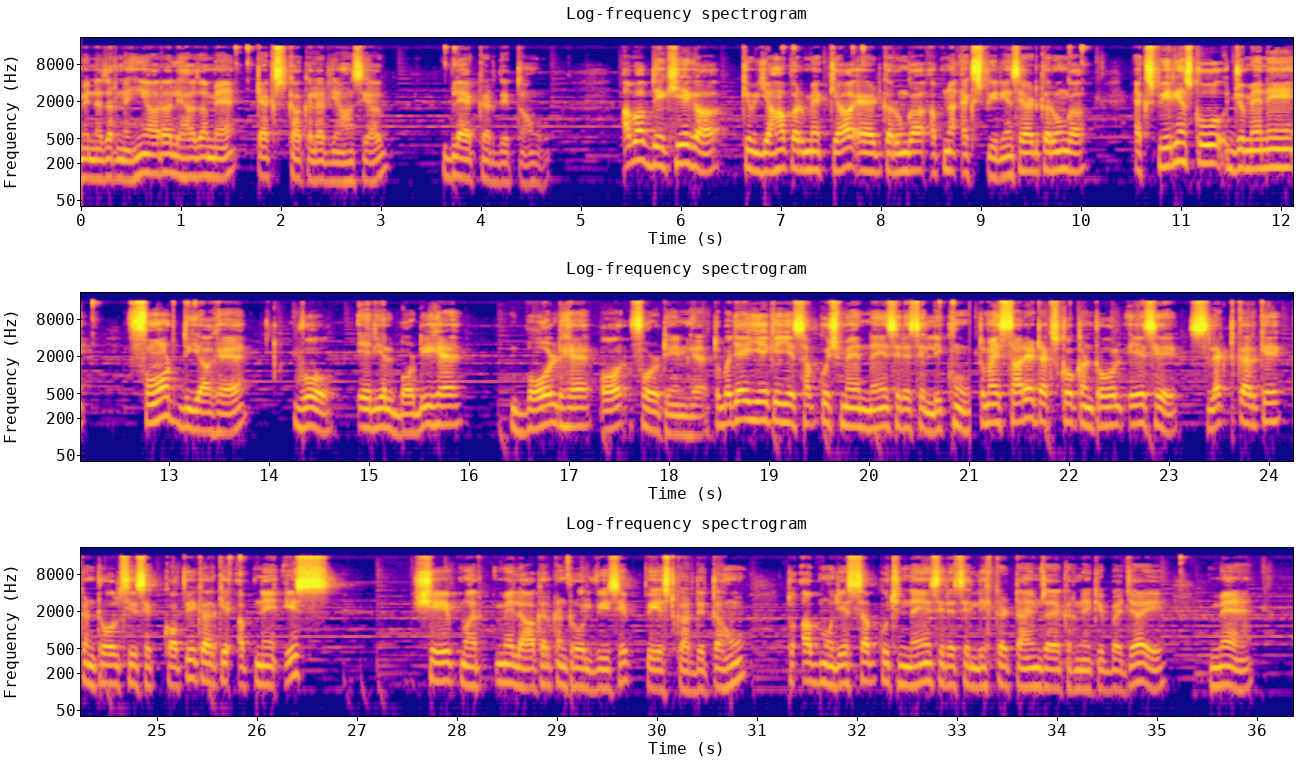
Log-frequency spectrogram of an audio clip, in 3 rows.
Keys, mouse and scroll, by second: 2.2 click, 4.3 click, 7.7 click, 8.7 click, 10.5-13.8 drag, 21.0 ctrl+c, 23.1 ctrl+a, 25.2 ctrl+c, 26.4 click, 27.2 click, 29.6 ctrl+v, 35.9-36.3 drag.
